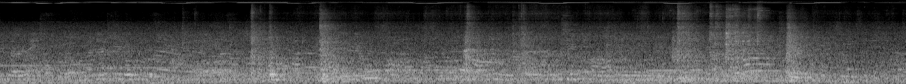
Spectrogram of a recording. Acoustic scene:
cafe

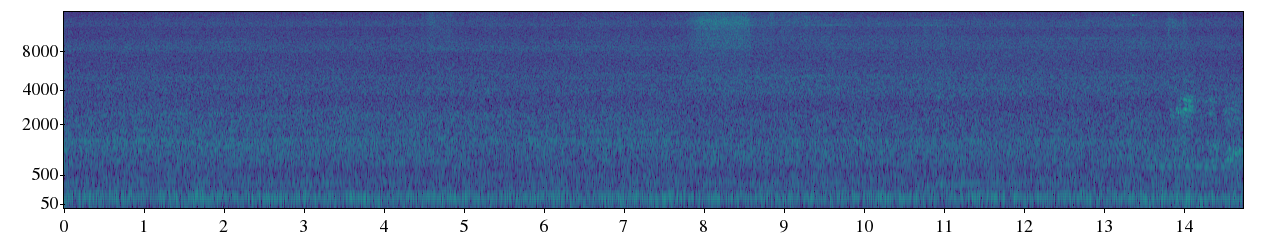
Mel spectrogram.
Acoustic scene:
subway train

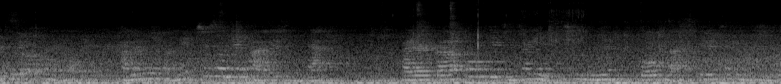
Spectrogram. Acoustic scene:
restaurant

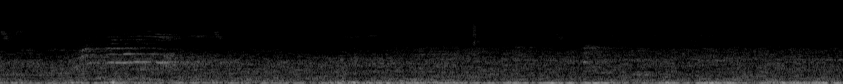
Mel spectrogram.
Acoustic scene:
residential area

